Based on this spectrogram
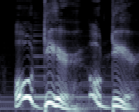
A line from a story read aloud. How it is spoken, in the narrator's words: exclaimed Papa Panov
